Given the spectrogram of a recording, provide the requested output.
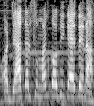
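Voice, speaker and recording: Woman acting a high-pitched, scolding cartoon mother-in-law. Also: fairly even intonation, unhurried, music in the background. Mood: stern, indignant. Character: aggrieved, shrewd older mother-in-law who keeps a shop. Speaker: cartoon voice actor. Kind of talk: acted dialogue for a moral-story cartoon.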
